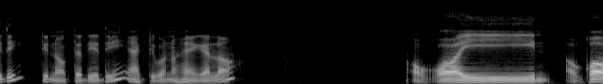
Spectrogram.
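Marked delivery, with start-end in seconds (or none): 4.1-5.5 গইন held very long, gargled in the throat; গড়গড়া করে গইন; correct ghain. Shown as a demonstration. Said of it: "অনেকে গাইন পড়ে, এটা ভুল হবে".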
